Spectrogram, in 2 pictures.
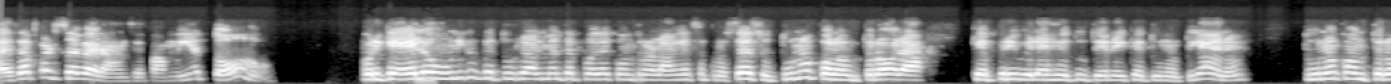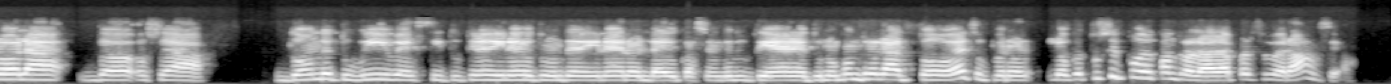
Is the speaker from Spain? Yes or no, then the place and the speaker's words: no; Dominican Republic; yo soy súper dominicana, o sea, yo soy probablemente la dominicana más orgullosa de ser dominicana que tú vas a conocer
